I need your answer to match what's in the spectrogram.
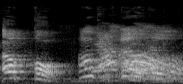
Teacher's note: Here, the cough is produced by touching the roof of the mouth with the back part of the tongue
